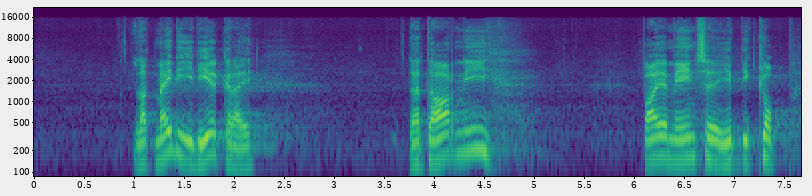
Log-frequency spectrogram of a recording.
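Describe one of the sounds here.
A middle-aged man speaks with animation through a microphone in an echoing room.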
